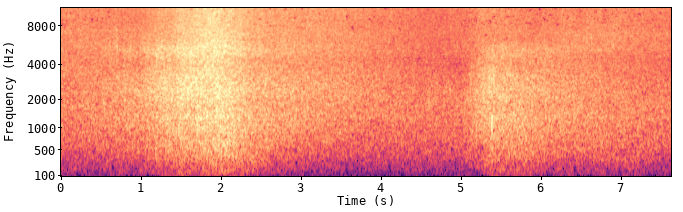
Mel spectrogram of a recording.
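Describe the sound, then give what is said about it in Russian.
Ocean waves surge and recede in broad washes of surf, one swell cresting early and another rolling in later, with a steady roar of water and wind between them and no voices. “И там, в окружении океанских волн, они впервые вместе прославили Его.”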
